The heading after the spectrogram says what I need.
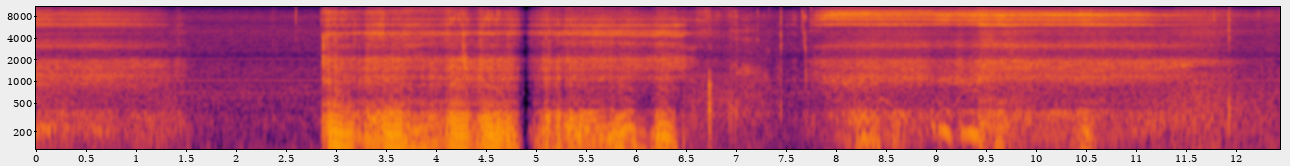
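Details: A very loud, rough, fluttering snore on inhaling, followed by quieter noisy breathing; heavy snoring in a sleeping adult.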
